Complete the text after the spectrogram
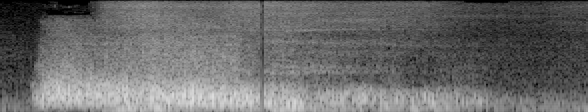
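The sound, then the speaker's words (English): A long, forceful exhale blowing out imaginary birthday candles as a calming breathing exercise: one steady breathy rush lasting nearly three seconds, strong at first and tapering off toward the end. “Go ahead and inhale. And then what I want you to do is you're going to hold. And what you're going to do is you're going to blow out the candles.”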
